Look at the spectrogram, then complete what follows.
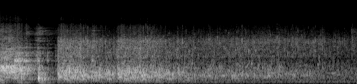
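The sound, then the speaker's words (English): Water rushes and pours steadily into a well, a loud continuous gushing with a brief break near the start, then a sustained flow that eases slightly as it goes on. “Turn the water into the well, Mr.”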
